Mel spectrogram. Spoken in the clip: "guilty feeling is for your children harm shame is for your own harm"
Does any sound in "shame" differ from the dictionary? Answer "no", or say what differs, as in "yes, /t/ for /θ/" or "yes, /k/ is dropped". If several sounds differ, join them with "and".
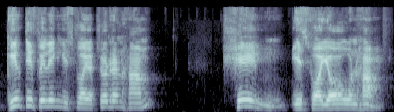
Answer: no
